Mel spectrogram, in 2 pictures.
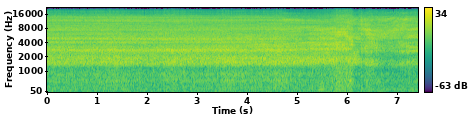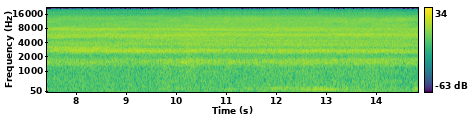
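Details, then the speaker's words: Dental air-water syringe giving a steady loud hissing spray as teeth are rinsed well after etching during indirect bonding with the Custom IQ system and Assure adhesion promoter; patient asked to open slightly. "And then I'll take the okay, open for me just a little bit. And then I just rinse them really well."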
